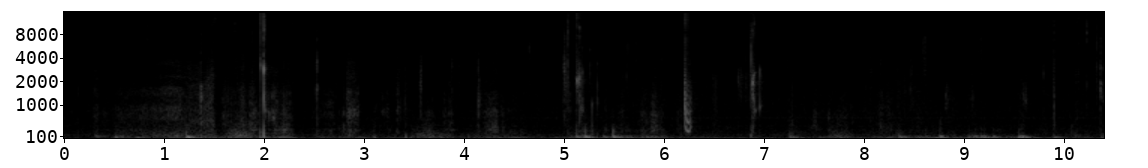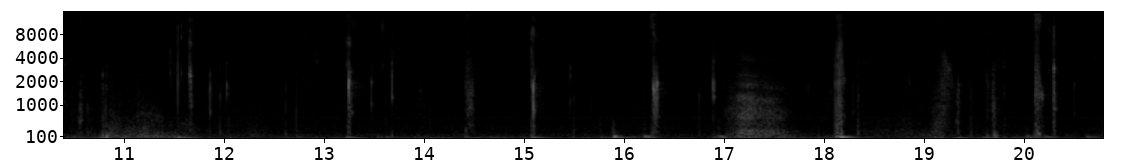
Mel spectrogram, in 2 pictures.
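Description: Wet ear-licking and mouth sounds in a Japanese-language ASMR role-play, with soft smacks, slurps and clicks repeating in an uneven rhythm at the ear, quiet and intimate with no talking.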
